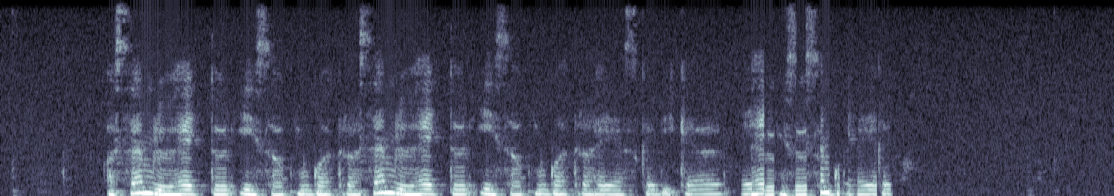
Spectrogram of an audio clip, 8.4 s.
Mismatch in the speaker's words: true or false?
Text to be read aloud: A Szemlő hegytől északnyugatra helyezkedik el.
true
